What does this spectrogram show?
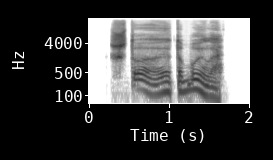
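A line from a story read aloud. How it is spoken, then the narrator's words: Hoarse, rasping voice. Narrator (Russian): Голос хрипел точь-в-точь, как я слышал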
